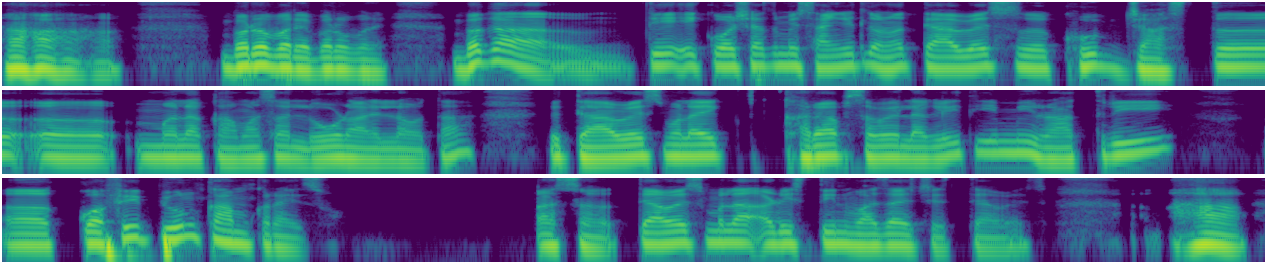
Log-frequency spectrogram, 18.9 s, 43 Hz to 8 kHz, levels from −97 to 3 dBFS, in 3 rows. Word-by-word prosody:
हां, 130 -1 +7
हां, 130 0 +5
हां, 105 -2 -4
हां. 95 - -8 0.6
बरोबर 155 -2 +8
आहे, 125 - +5
बरोबर 120 -2 +1
आहे. 105 - -5 0.4
बघा 190 +2 +4 0.7
ते 160 - +2
एक 155 +1 -5
वर्षाचं 155 +1 0
मी 155 - +1
सांगितलं 145 +2 -2
ना, 140 - 0
त्यावेळेस 140 +1 0 0.3
खूप 150 -2 0
जास्त 120 +3 -1
अ, 130 -5 +1
मला 125 -1 -1
कामाचा 115 +2 -3
लोड 115 +2 -1
आलेला 105 -2 -3
होता, 100 - -6 0.5
तर - - +1
त्यावेळेस 125 +3 +3
मला 135 0 +2
एक - - -7 0.3
खराब 130 +1 +3
सवय 125 0 +1
लागली, 120 +4 -2
की 165 -1 -4
मी 160 - +1
रात्री 130 +6 -2 0.7
अ, 125 0 +2 0.2
कॉफी 165 +8 +4
पिऊन 190 +5 +6
काम 155 -6 +3
करायचो 105 -7 -7 1.1
असं. 120 -4 -2 0.2
त्यावेळेस 140 +1 +2
मला 150 0 +1
2:30-3;00 135 0 -1
वाजायचे 120 -3 -1 0.2
त्यावेळेस 100 +4 -11 0.6
हां 125 -1 +4
130 Hz, 145 wpm, -24 LUFS, 120-145 Hz, 1.1 s, बरोबर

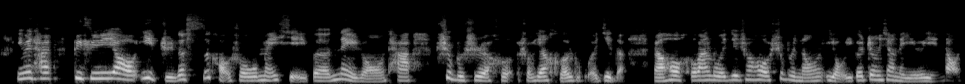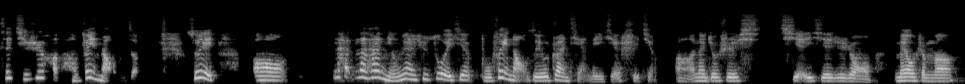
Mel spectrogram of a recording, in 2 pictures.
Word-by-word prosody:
因 260 0 -1
为 285 - +4
它 275 +1 +2 0.2
必 285 -2 +6
须 275 0 +2
要 240 -6 +7
一 300 0 +4
直 165 -4 0
地 225 +6 +1
思 225 +8 -6
考 315 - -1
说 180 -2 0
我 180 - +3
每 195 +1 0
写 350 +10 -3
一 315 -4 -3
个 165 -2 0
内 215 -3 +1
容， 140 -1 -2
它 175 -1 0 0.2
是 305 - +1
不 195 -7 0
是 185 -3 +2
合 170 +1 -5
首 - - -5
先 180 0 +4
合 190 - -1
逻 175 0 -7
辑 350 - +2
的， - - -7 0.3
然 160 -1 +6
后 200 +2 +5
合 190 -1 -2
完 200 0 +4
逻 190 -2 +1
辑 205 - +1
之 215 +2 -7
后， 210 -2 +2
是 260 - -7
不 205 - -4
是 180 - -1
能 160 +3 -3
有 180 -3 0
一 - - -1
个 190 +4 0
正 210 0 +1
向 205 -3 -2
的 155 - -3
有 145 - -3
一 - - -3
个 155 - 0
引 150 -2 -2
导， - - 0
这 295 - -1
其 235 -5 -5
实 305 +4 +1
很 - - -4
很 - - -4
费 310 -3 +4
脑 200 - +2 0.2
子。 - - -8 0.5
所 305 -5 +2
以， - - +6 0.4
嗯， 195 -1 +4 0.5
那 325 0 -1
那 325 -1 +4
他 320 +1 +3
宁 190 - +1
愿 240 -2 +2
去 235 +2 -4
做 255 +1 +2
一 195 - +4
些 210 0 0
不 160 -1 -5
费 310 -4 +3
脑 200 - 0
子 170 - +1
又 175 - +4
赚 195 -4 +1
钱 - - -11
的 130 - -6
一 125 - -5
些 - - -7
事 - - -7
情， - - -11 0.2
啊， - - -6
那 170 0 +1
就 165 0 0
是 165 0 0
写 - - -5 0.2
写 - - -2
一 155 - +1
些 155 -1 0
这 155 0 -1
种 130 -5 0 0.2
没 170 +1 +2
有 170 -1 +5
什 160 - -2
么 145 0 +2
195 Hz, 310 characters per minute, -21 LUFS, 165-245 Hz, 0.5 s, 要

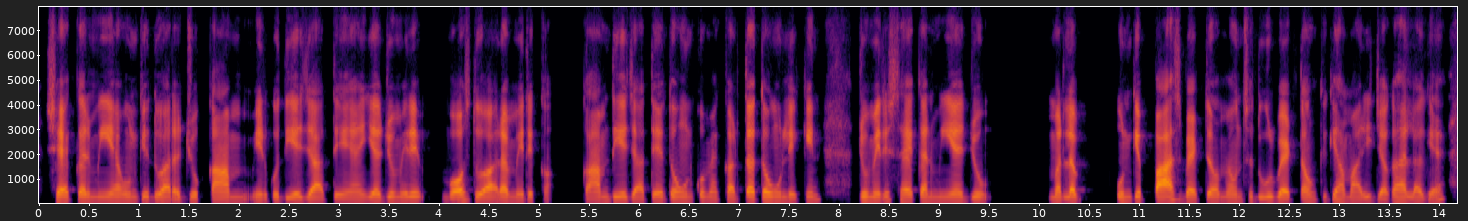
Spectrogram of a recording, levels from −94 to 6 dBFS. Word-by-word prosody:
सहकर्मी 145 -1 +3
हैं 145 - +2
उनके 145 +1 -4
द्वारा 140 -1 0
जो 145 -1 -3
काम 130 +3 +3 0.2
मेरे 130 -2 0
को - - -2
दिए 140 +2 +1
जाते 130 -1 0
हैं, 130 +1 0
या 145 +1 +2
जो 150 +2 -3
मेरे 150 +2 +1 0.3
बॉस 140 +5 +3
द्वारा 135 0 +3
मेरे 140 +1 -3
क - - -8 0.3
काम 150 +4 0
दिए 150 -1 +2
जाते 135 0 -2
हैं 155 - 0
तो 175 - 0
उनको 145 +3 -7
मैं 165 +1 -7
करता 150 +4 +3
तो 165 - +4
हूँ 150 -1 -5
लेकिन 155 +5 -1 0.4
जो 145 - +1
मेरे 150 +1 +1
सहकर्मी 145 -2 0
हैं 150 +1 +5
जो 145 -1 -2 0.7
मतलब 140 +1 +3 0.4
उनके 145 +2 +1
पास 150 +6 +7
बैठते 140 0 +2
हैं 150 - +2
और 145 - -10
मैं 145 - -4
उनसे 145 +3 -7
दूर 145 +2 -5
बैठता 135 -1 +3
हूँ। 145 +4 -3
क्योंकि 160 +3 -6
हमारी 145 -2 -3
जगह 150 +7 0
अलग 135 -4 -2
है 185 - -3
145 Hz, 210 wpm, -27 LUFS, 135-150 Hz, 0.7 s, पास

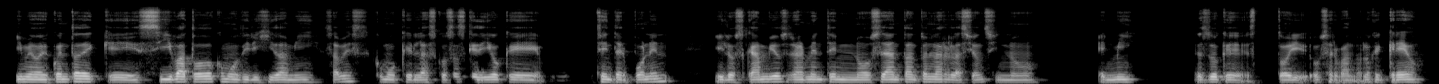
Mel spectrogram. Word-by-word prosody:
y 120 - +1
me 120 - +4
doy 115 -1 +4
cuenta 120 +2 +3
de 125 -1 +4
que 110 -3 -1
sí 110 +3 +4
va 125 0 +5
todo 125 +1 +3
como 125 -2 0
dirigido 110 0 -1
a 110 - 0
mí, 105 0 -5
¿sabes? 135 +5 -5
Como 115 -2 -3
que 110 - -3
las 110 0 -1
cosas 120 +3 -4
que 115 - 0
digo 110 +1 +2
que 105 -3 0 0.5
se 125 - +1
interponen, 120 +5 -1 0.4
y 115 - 0
los 110 -1 0
cambios 120 +3 +2
realmente 115 +1 +1
no 110 -1 +1
se 110 +2 +2
dan 115 -1 +3
tanto 120 +1 -1
en 120 - 0
la 115 - +2
relación, 110 0 -1
sino 105 -1 -6 0.5
en 105 - -2
mí, 115 0 -1 0.5
es 105 - -4
lo 120 -1 +4
que 110 -1 0
estoy 105 +1 -2
observando, 100 0 -4
lo 115 - -3
que 110 -2 -5
creo. 115 0 +2
115 Hz, 190 wpm, -23 LUFS, 110-120 Hz, 0.5 s, va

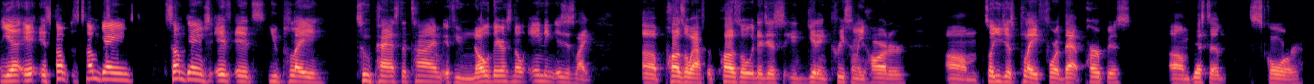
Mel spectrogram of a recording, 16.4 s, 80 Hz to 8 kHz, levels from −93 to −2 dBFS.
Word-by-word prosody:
Yeah, 155 +2 +5
it 170 +1 +4
it's 160 0 -4
some 210 -1 +7
some 205 - 0
games 185 -4 +4 0.4
some 210 -2 +2
games, 180 -5 +1
it's 165 -1 +1
it's 140 -3 -3
you 145 -1 -7
play 130 -5 +1 0.4
to 165 -1 -1
pass 145 -3 +1
the 140 - -8
time. 145 -2 -2
If 125 0 -6
you 120 -2 -8
know 130 +8 +2
there's 150 -1 -3
no 140 -1 -2
ending, 150 -4 -6
it's 130 0 -6
just, 120 -2 -10
like, - - -6 0.6
a 115 -2 +2
puzzle 135 -3 +6
after 115 -1 +1
puzzle, 130 -3 +5
they 115 - -3
just 115 -1 -5
i 115 - -11
get 110 +4 -2
increasingly 110 -1 -6
harder- 110 -1 -1 0.5
um, 95 -5 -3
so 150 - -2
you 145 +1 +2
just 135 -3 -3
play 115 - +3
for 120 +2 -2
that 125 +2 +1
purpose, 120 -2 -3 0.5
um, 105 -2 -1
just 120 -1 0
to 105 - -4 0.4
score. 100 -3 -5
130 Hz, 170 wpm, -24 LUFS, 115-150 Hz, 0.6 s, some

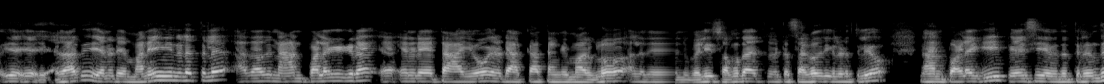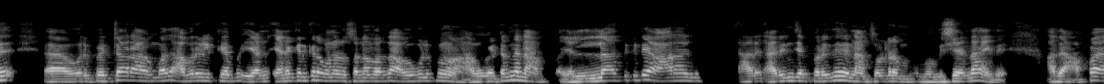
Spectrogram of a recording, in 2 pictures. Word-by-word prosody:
எ - - +1
எ - - +3
எ - - -2
அதாவது 200 - +3 0.2
என்னுடைய 135 -1 0
மனைவியினிடத்தில, 180 - +3 0.3
அதாவது 145 +3 -1
நான் 135 +2 -1
பழகுகிற 165 +4 +2 0.3
எ - - 0 0.2
என்னுடைய 140 0 +2 0.2
தாயோ, 125 +2 +1
என்னுடைய 130 -3 +1
அக்கா 120 +1 -1
தங்கைமார்களோ, 115 +2 +1 0.2
அல்லது 115 -2 -6 0.4
வெளி 120 +4 +2
சமுதாயத்தில 130 +2 +1
இருக்கிற 120 0 -5
சகோதரிகளிடத்திலயோ, 125 +5 +1 0.5
நான் 125 0 +1
பழகி 135 +6 +1 0.2
பேசிய 135 0 +1
விதத்திலிருந்து 125 +7 +1 0.5
அ - - +6 0.2
ஒரு 140 +1 -3
பெற்றோரகும்போது 165 +1 +1
அவர்களுக்கு 165 0 -1
எப்டி 155 -4 -4
என் 145 +2 -6
எனக்கு 165 +4 0
இருக்கிற 190 +1 +1
உணர்வு 160 -2 -3
சொன்ன 155 +1 0
மாதிரி 150 +2 +1
தான் 155 - +3
அவுங்களுக்கும். 165 +2 -2 0.2
அவுங்க 130 +2 0
கிட்டேருந்து. 190 +8 +1
நான் 125 -4 -4 0.3
எல்லாத்துக்கிட்டேயும் 170 - 0
ஆராய்ந்து 165 0 -4 0.5
அறி 130 +1 -1 0.2
அறிஞ்ச 170 +5 0 0.2
பிறகு 155 +7 +2 0.2
நான் 130 -2 -2
சொல்ற 135 +2 -1
ம் 120 -1 -6
விஷயம் 140 +5 +2
தான் 180 - +2
இது. - - -6 0.5
அது - - +3 0.2
அப்ப - - -11
140 Hz, 145 wpm, -23 LUFS, 125-165 Hz, 0.5 s, அ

